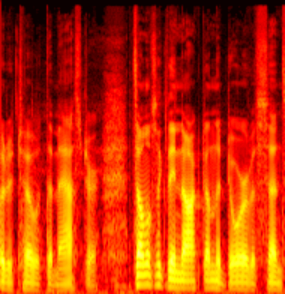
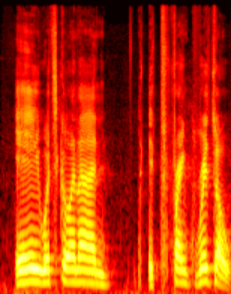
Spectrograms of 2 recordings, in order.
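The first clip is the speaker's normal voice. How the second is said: very high, loud, belted prank-call voice; 11 semitones higher, 6 dB louder than usual. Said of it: "That's my, uh, Jerky Boys impersonation".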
